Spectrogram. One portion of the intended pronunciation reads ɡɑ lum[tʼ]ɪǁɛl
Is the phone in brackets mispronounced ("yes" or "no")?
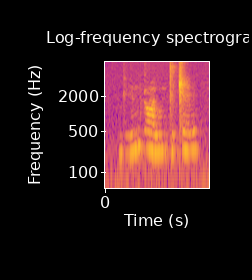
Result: yes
